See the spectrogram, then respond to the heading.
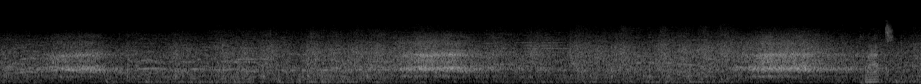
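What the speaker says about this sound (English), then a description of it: "That's an ironic cheer from the home contingent of supporters" A home crowd of football supporters gives an ironic cheer during an England versus Republic of Ireland Euro qualifier, heard as distant swelling roars rising and falling in several waves across a large stadium.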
